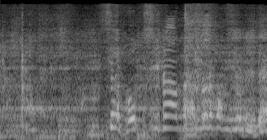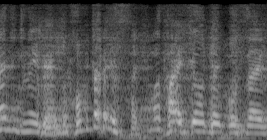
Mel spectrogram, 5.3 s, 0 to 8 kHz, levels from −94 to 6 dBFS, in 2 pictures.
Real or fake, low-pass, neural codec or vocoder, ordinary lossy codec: fake; 7.2 kHz; codec, 24 kHz, 1 kbps, SNAC; MP3, 48 kbps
